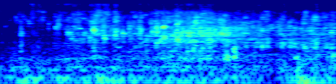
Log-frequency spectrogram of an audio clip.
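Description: Water pours steadily from a drinking cup into a tall, thin flask, a continuous bright splashing and gurgling stream lasting a few seconds with no talking.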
